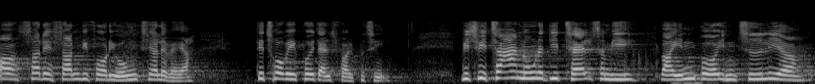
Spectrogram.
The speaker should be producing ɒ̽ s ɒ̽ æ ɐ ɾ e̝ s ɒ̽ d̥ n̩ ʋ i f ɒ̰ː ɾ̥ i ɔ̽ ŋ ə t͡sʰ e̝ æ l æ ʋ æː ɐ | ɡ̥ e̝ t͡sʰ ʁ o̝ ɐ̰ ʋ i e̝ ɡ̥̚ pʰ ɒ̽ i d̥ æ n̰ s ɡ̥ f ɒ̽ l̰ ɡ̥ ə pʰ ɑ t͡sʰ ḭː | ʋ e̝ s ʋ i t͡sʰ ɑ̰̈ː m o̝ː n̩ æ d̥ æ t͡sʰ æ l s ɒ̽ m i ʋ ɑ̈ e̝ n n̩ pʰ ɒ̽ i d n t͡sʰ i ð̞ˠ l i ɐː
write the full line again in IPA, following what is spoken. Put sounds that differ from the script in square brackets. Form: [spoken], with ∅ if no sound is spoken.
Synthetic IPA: ɒ̽ s ɒ̽ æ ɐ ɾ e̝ s ɒ̽ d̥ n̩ ʋ i f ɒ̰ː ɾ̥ i ɔ̽ ŋ ə t͡sʰ e̝ æ l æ ʋ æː ɐ | [d̥] e̝ t͡sʰ ʁ o̝ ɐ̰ ʋ i e̝ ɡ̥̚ pʰ ɒ̽ i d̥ æ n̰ s ɡ̥ f ɒ̽ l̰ ɡ̥ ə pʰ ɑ t͡sʰ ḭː | ʋ e̝ s ʋ i t͡sʰ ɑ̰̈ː [n] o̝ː n̩ æ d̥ [i] t͡sʰ æ l s ɒ̽ m i ʋ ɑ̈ e̝ n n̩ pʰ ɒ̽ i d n t͡sʰ i ð̞ˠ l i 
